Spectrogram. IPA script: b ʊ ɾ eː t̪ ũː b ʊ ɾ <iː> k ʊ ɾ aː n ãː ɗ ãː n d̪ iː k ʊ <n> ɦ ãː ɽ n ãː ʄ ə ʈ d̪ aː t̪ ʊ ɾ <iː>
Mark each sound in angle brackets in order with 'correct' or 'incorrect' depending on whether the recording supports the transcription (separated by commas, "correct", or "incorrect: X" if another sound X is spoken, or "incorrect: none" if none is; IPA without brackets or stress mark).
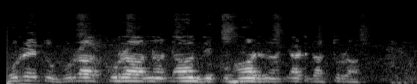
incorrect: aː, incorrect: none, incorrect: aː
